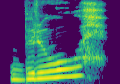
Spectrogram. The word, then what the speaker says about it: بروح: You see, I'm not saying بروح with a soul. I'm saying بروح. بروح with a soul. روح is a soul and بروح is with a soul, but we're pronouncing it with a b.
